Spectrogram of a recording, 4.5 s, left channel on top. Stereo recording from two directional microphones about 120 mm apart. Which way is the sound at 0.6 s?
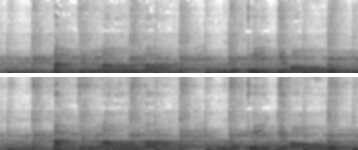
45° right (ahead or behind).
